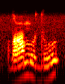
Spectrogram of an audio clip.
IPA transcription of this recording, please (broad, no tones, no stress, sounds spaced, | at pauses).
dˤ ɑ m u d u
